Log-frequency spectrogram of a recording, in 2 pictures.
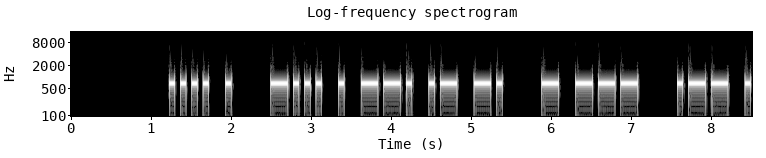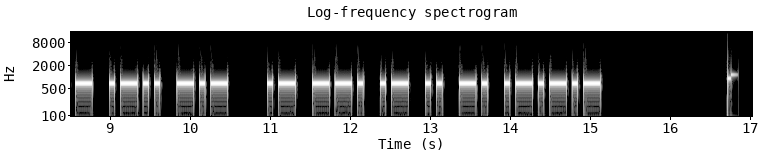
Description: Morse code, heard as a keyed tone, about 17 wpm, 700 Hz. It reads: HE BEGAN TO WALK AGAIN.
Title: Sentences from Top 1000 Words - Review Part 1 - 17wpm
